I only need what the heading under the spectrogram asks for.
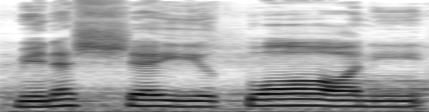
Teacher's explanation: എവിടെയാണ് ത്വാഇന്റെ മഹ്റജ് നാവിന്റെ തലയും മേലെ മുൻപല്ലുകളുടെ മുരടും ഇങ്ങനെ തന്നെ മൊഴിയണം അതോടൊപ്പം ത്വാ ഉച്ചരിക്കുമ്പോൾ അതിന് പ്രത്യേകിച്ച് രണ്ട് സിഫത്തുകൾ കണക്കിലെടുക്കണം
